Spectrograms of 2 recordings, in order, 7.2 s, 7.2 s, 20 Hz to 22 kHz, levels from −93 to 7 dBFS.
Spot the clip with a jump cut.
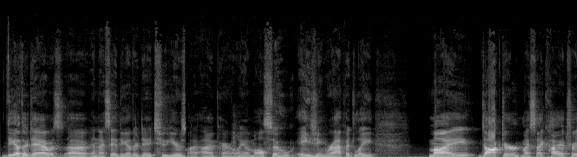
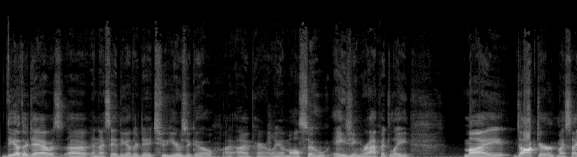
first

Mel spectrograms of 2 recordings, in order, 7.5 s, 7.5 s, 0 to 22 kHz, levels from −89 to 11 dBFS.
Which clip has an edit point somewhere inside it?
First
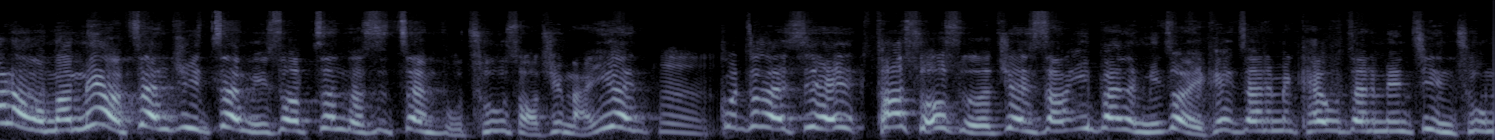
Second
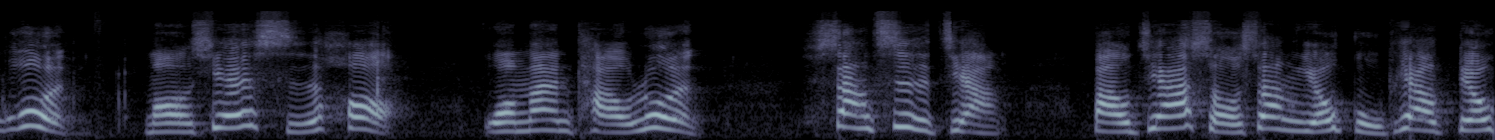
first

